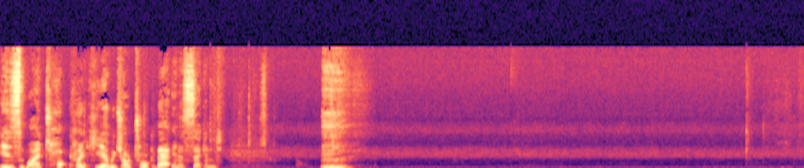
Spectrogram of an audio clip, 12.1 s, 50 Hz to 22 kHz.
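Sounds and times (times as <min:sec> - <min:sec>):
man clearing throat: 0:04.8 - 0:05.4.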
